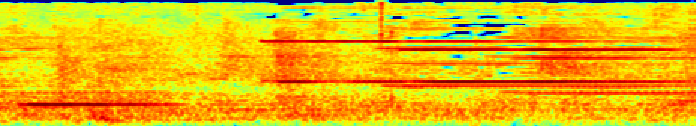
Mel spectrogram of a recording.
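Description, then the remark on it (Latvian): A parliament session bell, rung when registration mode is called, sounds as a steady electronic tone, holding for several seconds, with a second higher tone joining partway through, over a low murmur of background noise. “Lūdzu zvanu, lūdzu reģistrācijas režīmu.”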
